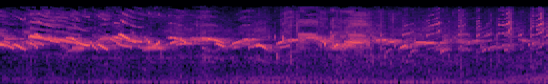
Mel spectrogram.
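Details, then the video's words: Chinese hwamei in a two-bird singing contest, neither owned yet: continuous stream of rapid, looping whistled notes, slightly harsh and busy, fading somewhat toward the end. "Họa mi hót đấu"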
